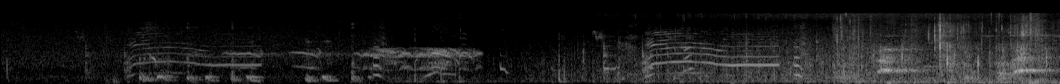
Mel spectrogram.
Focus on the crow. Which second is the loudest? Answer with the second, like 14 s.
4 s.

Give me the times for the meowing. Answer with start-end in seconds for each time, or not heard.
0.8-2.6, 5.9-7.8.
